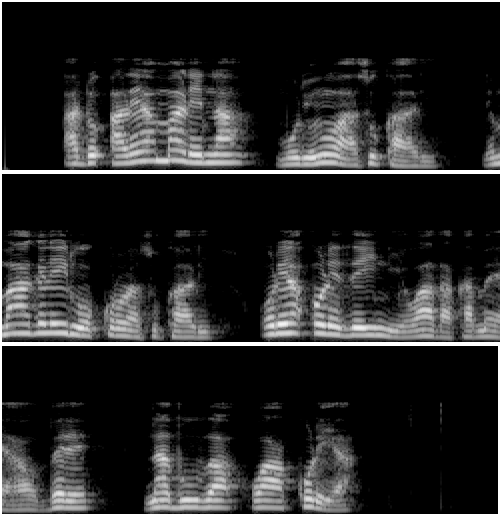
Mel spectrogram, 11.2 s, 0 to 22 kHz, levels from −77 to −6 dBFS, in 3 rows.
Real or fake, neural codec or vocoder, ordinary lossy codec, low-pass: real; none; none; 5.4 kHz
